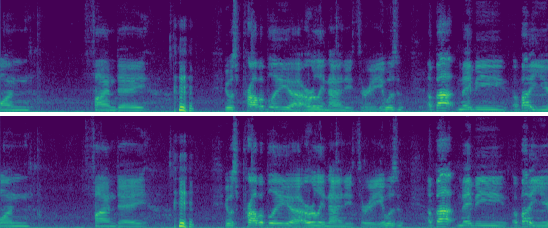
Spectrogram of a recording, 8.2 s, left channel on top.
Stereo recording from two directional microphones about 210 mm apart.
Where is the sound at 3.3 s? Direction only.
20° left (ahead or behind).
